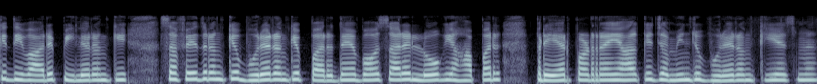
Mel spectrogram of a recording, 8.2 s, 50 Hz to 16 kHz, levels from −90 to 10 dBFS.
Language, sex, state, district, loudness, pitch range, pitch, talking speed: Hindi, female, Chhattisgarh, Kabirdham, -13 LUFS, 235-260 Hz, 245 Hz, 225 wpm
